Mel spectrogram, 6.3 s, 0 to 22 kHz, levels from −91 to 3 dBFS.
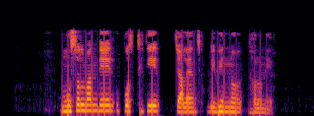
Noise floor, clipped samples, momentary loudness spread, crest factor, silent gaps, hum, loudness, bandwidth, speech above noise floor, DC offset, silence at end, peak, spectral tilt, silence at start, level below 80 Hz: -79 dBFS; under 0.1%; 13 LU; 18 dB; none; none; -18 LUFS; 8 kHz; 61 dB; under 0.1%; 0.85 s; -2 dBFS; -4.5 dB/octave; 1.25 s; -48 dBFS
